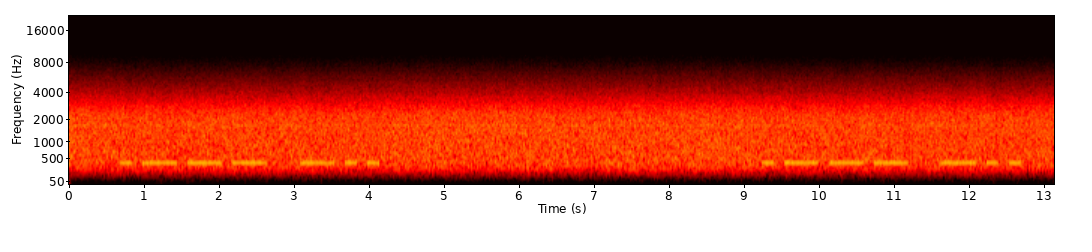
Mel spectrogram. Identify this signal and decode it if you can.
Morse code, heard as a keyed tone, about 8 wpm, 400 Hz, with heavy radio static. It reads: JD JD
